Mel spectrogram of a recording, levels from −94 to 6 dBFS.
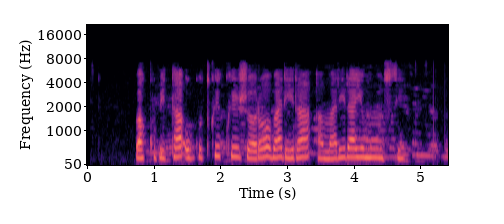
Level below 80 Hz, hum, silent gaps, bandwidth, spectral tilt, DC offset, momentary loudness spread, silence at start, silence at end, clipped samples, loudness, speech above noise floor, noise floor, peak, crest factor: -72 dBFS; none; none; 7.6 kHz; -5.5 dB/octave; under 0.1%; 10 LU; 0.75 s; 0 s; under 0.1%; -29 LUFS; 47 dB; -76 dBFS; -10 dBFS; 20 dB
